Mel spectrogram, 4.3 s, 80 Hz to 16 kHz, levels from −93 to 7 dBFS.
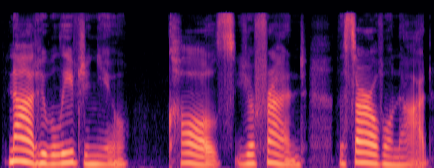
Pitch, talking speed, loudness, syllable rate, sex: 195 Hz, 140 wpm, -17 LUFS, 4.3 syllables/s, female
